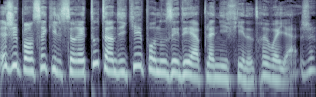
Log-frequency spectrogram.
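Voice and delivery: grand countess making introductions; countess introducing. A narrator's reading. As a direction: present the guest with ceremony. Countess continues.

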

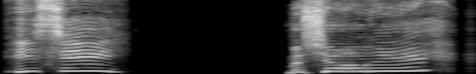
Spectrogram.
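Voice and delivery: high, loud calls through the orchard; calling out. Acted. Belle lost in the orchard calling her friends, high and loud. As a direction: shout to find them.

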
